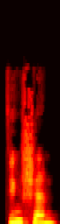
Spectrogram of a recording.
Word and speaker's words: 精神: First tone, 精, high, steady. And second tone, 神, is a rising tone.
